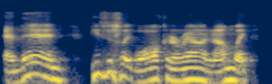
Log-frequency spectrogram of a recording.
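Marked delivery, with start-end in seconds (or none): none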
